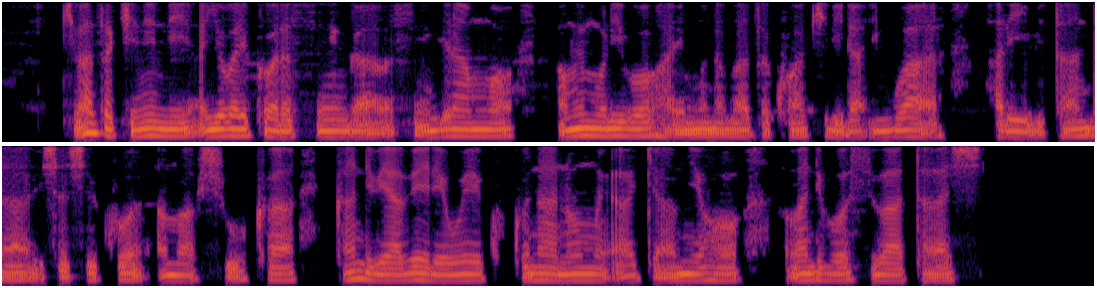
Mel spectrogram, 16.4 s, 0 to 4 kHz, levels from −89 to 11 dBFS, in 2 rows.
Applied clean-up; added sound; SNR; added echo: none; none; none; none.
